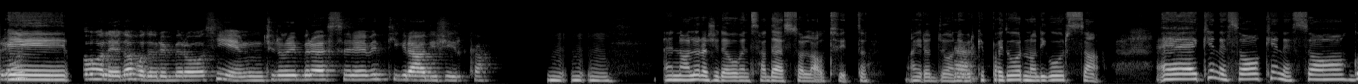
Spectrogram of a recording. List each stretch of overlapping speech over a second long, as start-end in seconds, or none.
none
